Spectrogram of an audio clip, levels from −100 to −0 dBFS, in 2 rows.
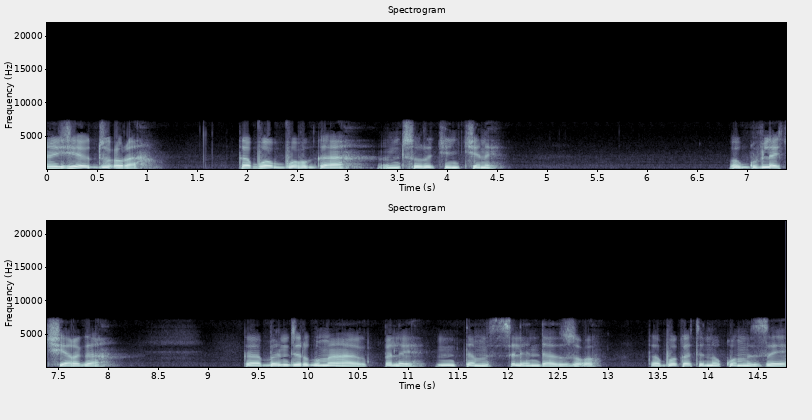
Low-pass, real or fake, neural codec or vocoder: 7.2 kHz; real; none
